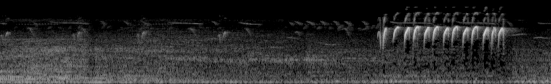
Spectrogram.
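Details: White-rumped shama from West Sumatra, singing actively: after a quiet stretch, a burst of about twelve rapid, high, piercing notes over just over a second, against low background noise.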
